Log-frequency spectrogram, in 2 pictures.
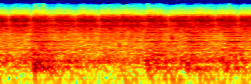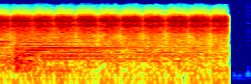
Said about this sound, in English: The bomb rattles. Its annoying alarm goes off. Somewhere in here, you got to put a sound clip of that in because it's really grating.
